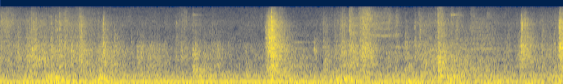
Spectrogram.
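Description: Classroom room noise as papers are passed in: scattered paper rustles and small knocks, the sharpest about two seconds in, over a steady low electrical hum.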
